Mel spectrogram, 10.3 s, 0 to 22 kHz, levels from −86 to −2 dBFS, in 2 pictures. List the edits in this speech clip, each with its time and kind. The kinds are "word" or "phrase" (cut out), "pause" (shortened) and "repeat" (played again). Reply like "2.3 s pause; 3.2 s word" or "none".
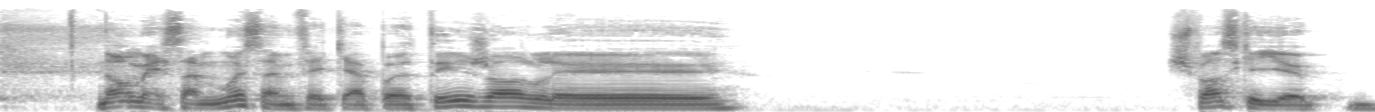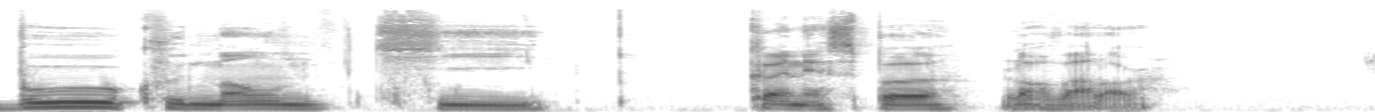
8.8 s pause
